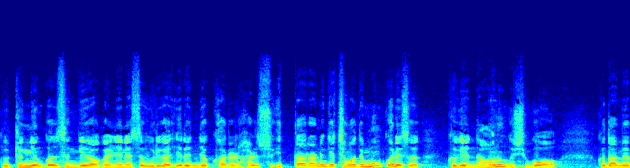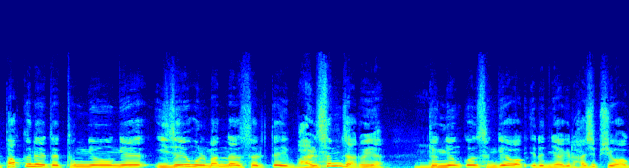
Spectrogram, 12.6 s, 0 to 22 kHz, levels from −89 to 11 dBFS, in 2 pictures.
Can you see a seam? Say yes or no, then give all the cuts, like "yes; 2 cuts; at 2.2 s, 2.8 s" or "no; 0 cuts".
yes; 1 cut; at 11.5 s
